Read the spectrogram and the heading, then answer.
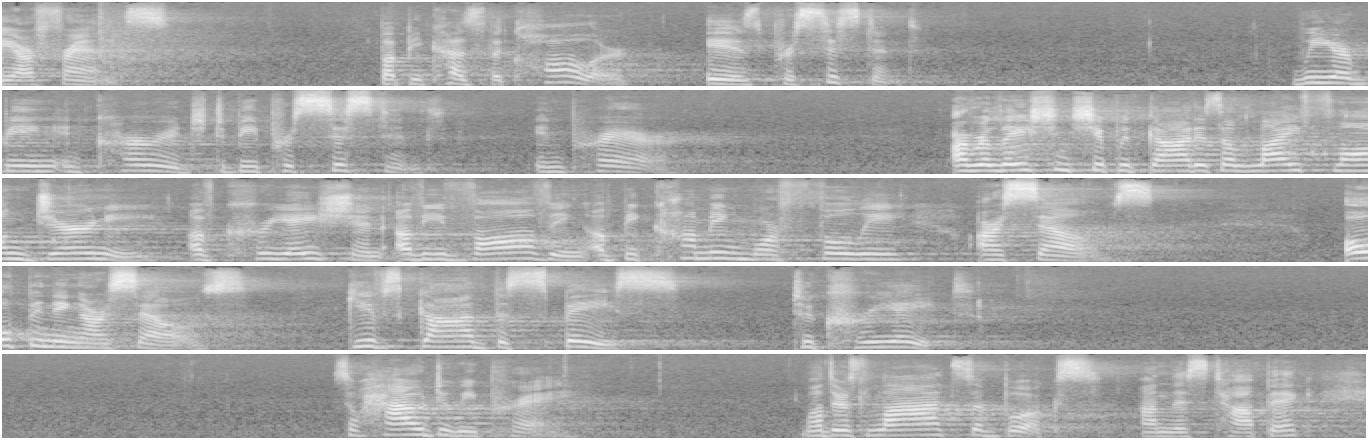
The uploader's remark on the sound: Preached at our celebration of the Holy Eucharist on the Seventh Sunday after Pentecost.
